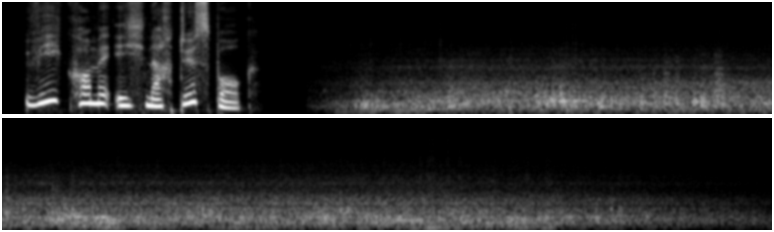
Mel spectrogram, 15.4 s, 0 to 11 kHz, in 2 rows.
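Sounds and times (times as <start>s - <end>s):
speech: 0.2s - 2.6s
train rolling along rails with rhythmic clatter: 3.1s - 15.3s.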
